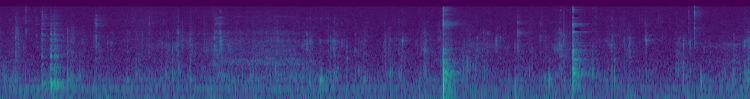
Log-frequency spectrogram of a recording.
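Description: Close-up eating sounds: quiet chewing and the light clinking of forks on ceramic plates and a glass bowl, with one sharp clink about four and a half seconds in and another a second later.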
